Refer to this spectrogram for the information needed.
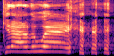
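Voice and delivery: high, loud shout to clear the way; mock yell. Impatient father shouting at the crowd, loud and high. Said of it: "yelling and screaming and saying".

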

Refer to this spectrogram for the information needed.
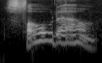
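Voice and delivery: a soft, high-pitched calming word to an angry master; hushed plea to slow down. Retold or imitated. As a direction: gently soothe a furious boss.

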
